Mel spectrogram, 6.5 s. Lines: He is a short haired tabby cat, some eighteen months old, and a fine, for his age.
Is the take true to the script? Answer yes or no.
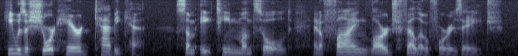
no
